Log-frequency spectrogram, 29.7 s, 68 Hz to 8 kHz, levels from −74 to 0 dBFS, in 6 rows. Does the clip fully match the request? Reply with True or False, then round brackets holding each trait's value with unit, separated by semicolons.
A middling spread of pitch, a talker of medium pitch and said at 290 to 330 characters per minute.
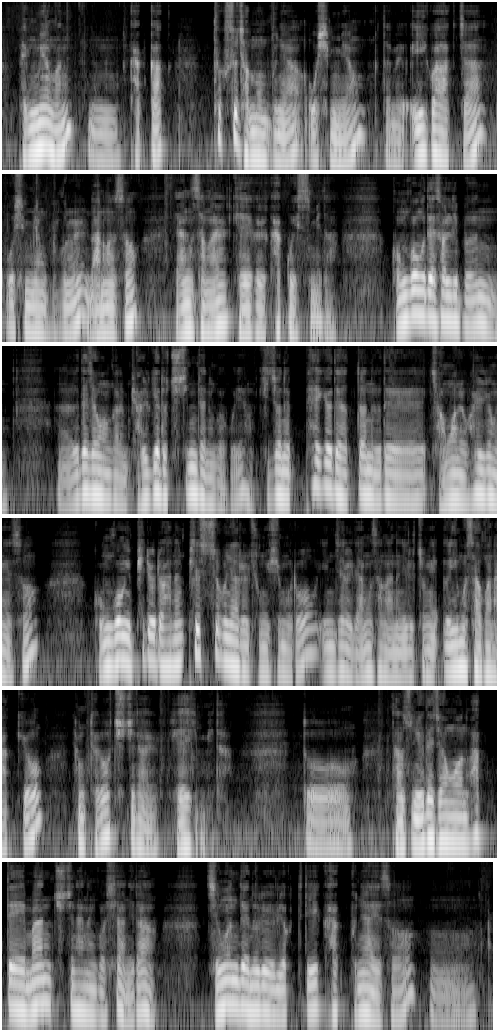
False (4.5 semitones; 110 Hz; 315 characters per minute)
